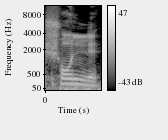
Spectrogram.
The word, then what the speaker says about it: Zhongli: Eğer ki Çince okuyorsanız oradaki ZH'yi Ç diye biraz böyle Ç ile Ş arası bir harf okuyorsunuz ama hani Çince ya da Japonca'ya çok hakim olmadığım için size dil bilgisini öğretecek değilim ama hani Zhongli değil. Z ile okumuyorsunuz. Ben Shonli dediğimde abi o Ş değil Z falan diye söyleyenler var. Yani o Z değil ondan emin olun.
